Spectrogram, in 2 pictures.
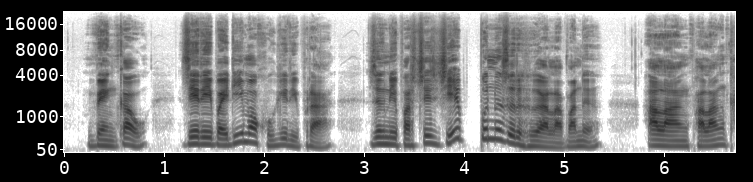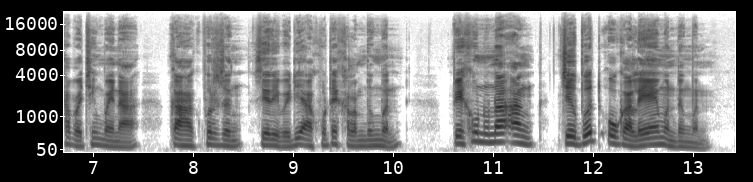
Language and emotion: Bodo, disgusted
